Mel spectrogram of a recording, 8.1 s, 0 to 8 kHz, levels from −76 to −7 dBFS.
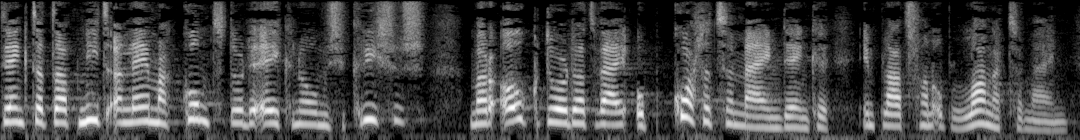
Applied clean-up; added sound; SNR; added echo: none; none; none; none.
